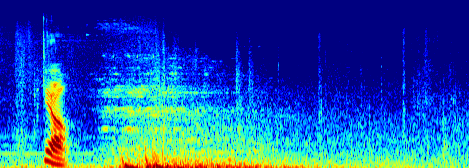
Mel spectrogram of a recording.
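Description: A rushing, roaring whoosh swells and fades away.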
